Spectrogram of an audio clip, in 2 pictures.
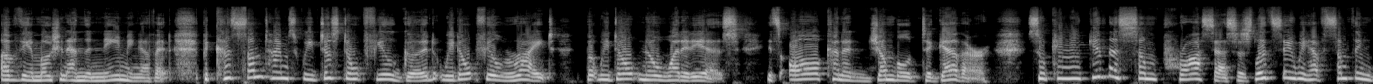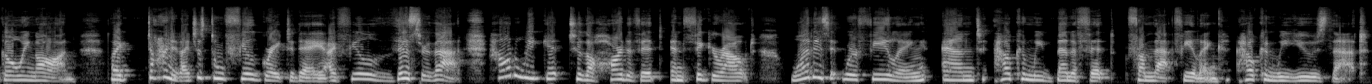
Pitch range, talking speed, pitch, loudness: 185-255 Hz, 195 wpm, 220 Hz, -18 LUFS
